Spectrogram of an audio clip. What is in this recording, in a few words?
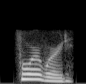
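"forward", English; adverb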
